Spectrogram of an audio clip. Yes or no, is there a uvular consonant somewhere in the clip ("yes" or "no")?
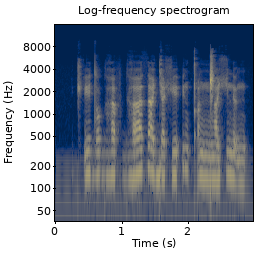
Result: yes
